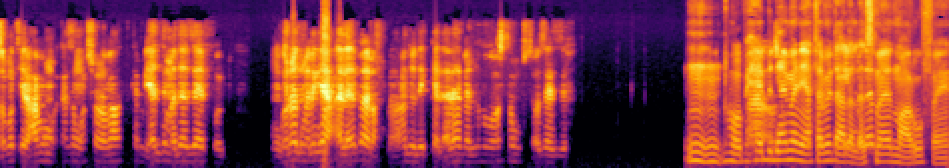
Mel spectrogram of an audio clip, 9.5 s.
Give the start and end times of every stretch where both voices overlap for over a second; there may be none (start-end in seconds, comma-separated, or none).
7.5-8.9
